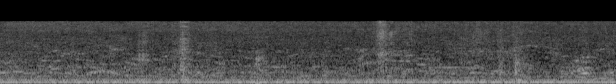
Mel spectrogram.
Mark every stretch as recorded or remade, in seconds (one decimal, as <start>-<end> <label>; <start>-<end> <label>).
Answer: 0.0-0.5 remade; 0.5-6.2 recorded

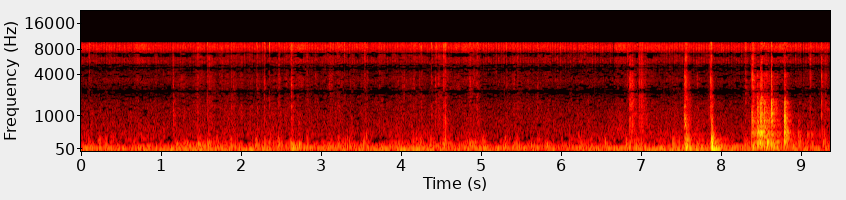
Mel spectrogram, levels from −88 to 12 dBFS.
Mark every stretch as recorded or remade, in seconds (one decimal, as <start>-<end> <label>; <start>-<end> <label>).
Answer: 0.0-0.8 recorded; 0.8-2.6 remade; 2.6-3.8 recorded; 3.8-4.6 remade; 4.6-7.0 recorded; 7.0-7.9 remade; 7.9-9.4 recorded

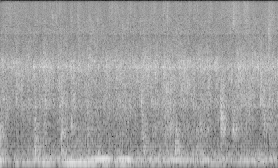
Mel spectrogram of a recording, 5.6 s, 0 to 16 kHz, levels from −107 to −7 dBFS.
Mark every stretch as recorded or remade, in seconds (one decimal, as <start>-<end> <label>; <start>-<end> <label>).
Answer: 0.0-5.6 recorded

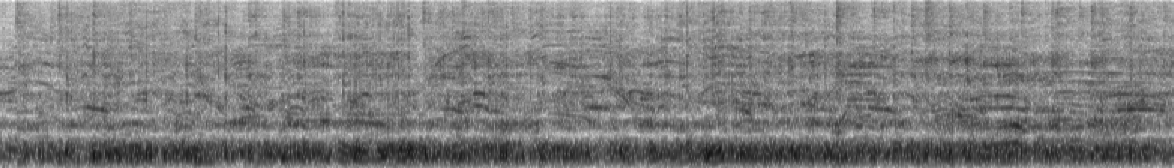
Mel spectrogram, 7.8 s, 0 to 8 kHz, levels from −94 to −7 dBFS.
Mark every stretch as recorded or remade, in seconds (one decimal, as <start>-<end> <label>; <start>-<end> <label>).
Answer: 0.0-2.1 recorded; 2.1-2.7 remade; 2.7-4.3 recorded; 4.3-4.9 remade; 4.9-7.8 recorded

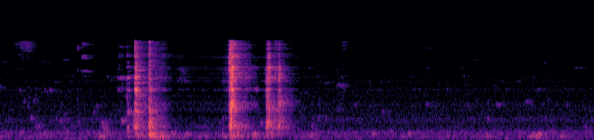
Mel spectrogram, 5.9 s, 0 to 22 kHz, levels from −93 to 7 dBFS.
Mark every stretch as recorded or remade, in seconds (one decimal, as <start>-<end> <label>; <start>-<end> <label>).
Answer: 0.0-1.6 recorded; 1.6-3.0 remade; 3.0-5.9 recorded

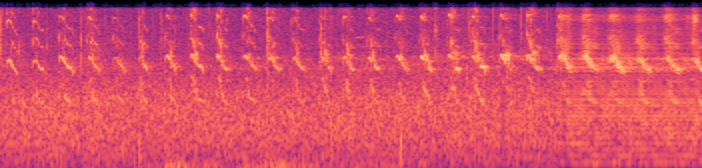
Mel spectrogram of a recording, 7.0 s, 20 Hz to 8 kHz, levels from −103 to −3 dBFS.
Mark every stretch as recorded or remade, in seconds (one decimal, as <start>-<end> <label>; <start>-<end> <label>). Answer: 0.0-5.6 recorded; 5.6-7.0 remade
